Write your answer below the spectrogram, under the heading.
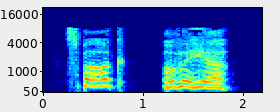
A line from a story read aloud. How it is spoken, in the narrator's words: he cried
